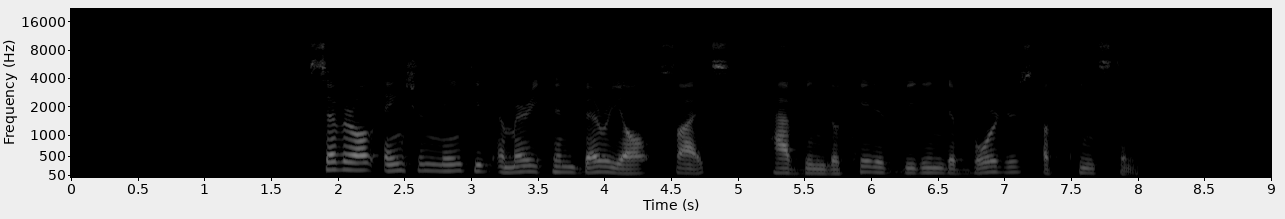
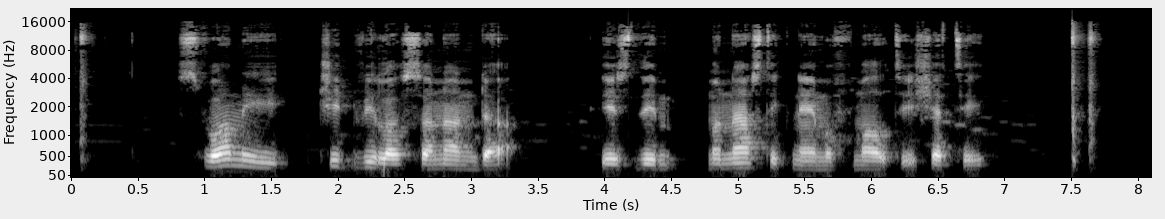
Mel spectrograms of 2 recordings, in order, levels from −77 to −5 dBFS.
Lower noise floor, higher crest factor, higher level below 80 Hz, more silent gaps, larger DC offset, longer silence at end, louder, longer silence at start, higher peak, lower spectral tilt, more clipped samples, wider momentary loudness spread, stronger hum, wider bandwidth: first, under -90 dBFS vs -67 dBFS; about the same, 22 dB vs 22 dB; second, under -90 dBFS vs -74 dBFS; first, 5.00-5.20 s, 7.41-7.49 s vs none; neither; first, 1 s vs 0.4 s; second, -54 LUFS vs -19 LUFS; first, 1.8 s vs 0.05 s; second, -34 dBFS vs 0 dBFS; first, -4.5 dB/octave vs 1 dB/octave; neither; about the same, 10 LU vs 12 LU; neither; second, 10 kHz vs 16.5 kHz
